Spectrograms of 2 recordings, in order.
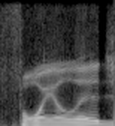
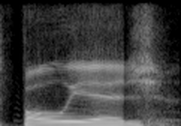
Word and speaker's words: foliage: It's not foliage, it's foliage.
